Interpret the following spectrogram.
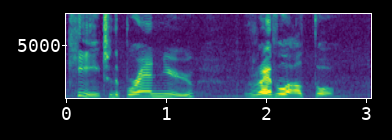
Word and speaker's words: Revuelto: I've got the key to the brand new Revuelto. That's kind of how you say it, but not really. You're meant to roll the R, but I can't roll R's.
